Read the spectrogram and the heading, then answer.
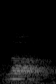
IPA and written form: lʌv (love)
